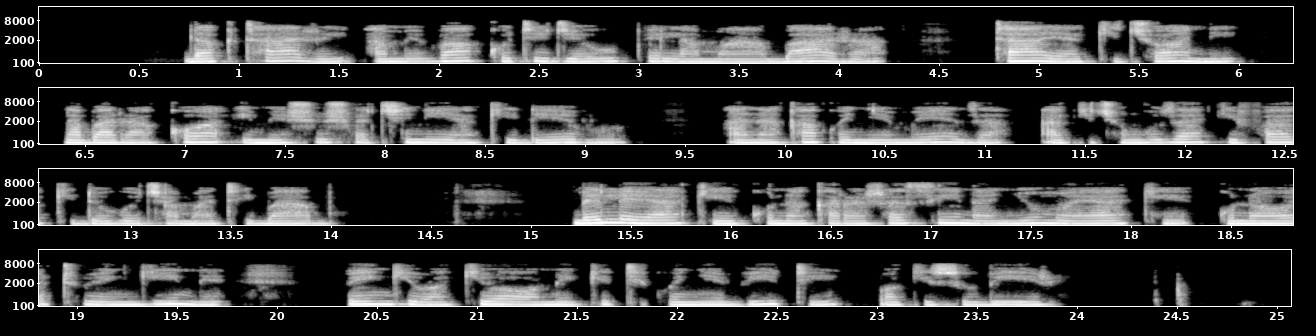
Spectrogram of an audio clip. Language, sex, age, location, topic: Swahili, female, 25-35, Kisii, health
